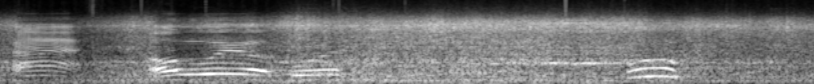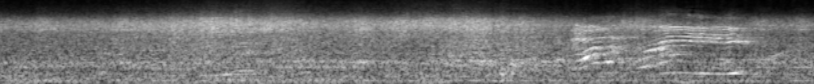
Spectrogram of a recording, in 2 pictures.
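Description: Riders' voices: a drawn-out exclamation about a second in, a short call around three seconds, and a run of rising, laughter-like calls near the end, over a steady hiss.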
